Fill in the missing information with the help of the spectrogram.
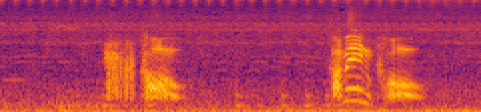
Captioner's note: radio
